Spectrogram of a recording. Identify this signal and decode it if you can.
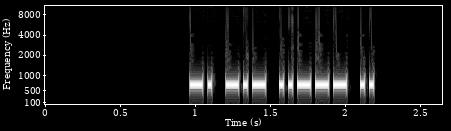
Morse code, heard as a keyed tone, about 40 wpm, 700 Hz. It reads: NK2I
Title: USA Call Signs - 4 Characters - 6x Character Spacing - 40wpm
